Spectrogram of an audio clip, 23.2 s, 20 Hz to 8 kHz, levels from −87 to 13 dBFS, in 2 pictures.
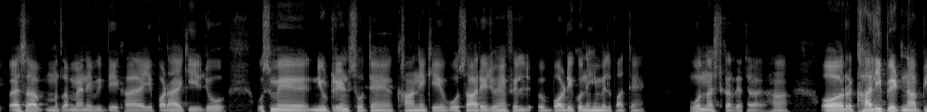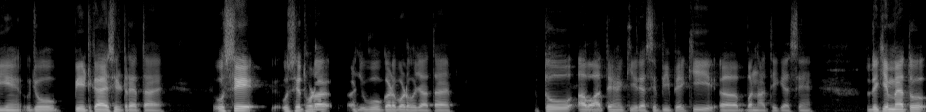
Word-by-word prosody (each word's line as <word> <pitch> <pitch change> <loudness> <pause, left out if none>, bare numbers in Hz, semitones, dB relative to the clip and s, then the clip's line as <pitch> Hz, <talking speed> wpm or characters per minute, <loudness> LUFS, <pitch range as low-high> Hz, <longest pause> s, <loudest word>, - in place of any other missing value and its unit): ऐसा 115 +2 +3
मतलब 105 +1 -6
मैंने 105 +2 -3
भी 110 0 -9
देखा 100 +2 -6
है, 100 -1 -3
ये 100 - -6
पढ़ा 95 0 0
है 100 - +1
कि 105 0 -6
जो 105 0 -5 0.4
उसमें 115 -3 +2
न्यूट्रिएंट्स 125 +3 0
होते 95 0 -5
हैं 90 -2 -2
खाने 95 0 -1
के 90 +1 -4
वो 100 +4 -4
सारे 105 0 +1
जो 105 0 -3
हैं 110 0 0
फ़िर 105 -2 -4
बॉडी 95 +2 0
को 105 - -2
नहीं 95 +1 +1
मिल 90 -3 0
पाते 85 0 -8
हैं, 80 -1 -13 0.6
वो 115 +3 -1
नष्ट 110 -2 -2
कर 95 - -3
देता 90 -1 -7
है 90 - -15
हाँ। 90 -2 -8 0.4
और 120 0 +8
खाली 115 +5 +8
पेट 125 -5 +7
ना 105 -1 +5
पिएँ, 95 0 -1
जो 105 0 -1 0.3
पेट 105 -3 +2
का 110 -2 +8
ऐसिड 105 0 +1
रहता 90 -2 -1
है। 85 0 -9 0.6
उससे 140 +2 +7 0.4
उससे 135 - 0
थोड़ा 120 0 +1
अ, 110 - -9
वो 110 0 -4
गड़बड़ 105 0 0
हो 95 - -4
जाता 95 0 -2
है। 90 - -5 1.2
तो 115 0 -1 0.2
अब 110 -1 +2
आते 100 +1 -2
हैं 105 -1 -6
कि 100 0 -9
रेसिपी 95 0 -6
पे 105 +4 -6
कि 110 -5 -6
अ, - - -8 0.3
बनाते 85 -2 -7
कैसे 85 0 -11
हैं? 80 -1 -14 0.7
तो - - -12
देखिए 115 +4 +3
मैं 120 -1 +5
तो 125 - +1
105 Hz, 180 wpm, -24 LUFS, 95-110 Hz, 1.2 s, और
